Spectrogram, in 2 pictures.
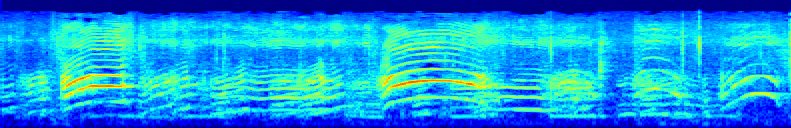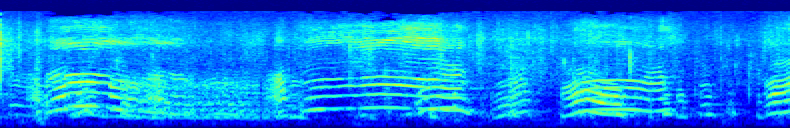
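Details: White German Shepherd puppies, six days old, from the "of White Night" B litter, give rising-and-falling squeals and thin whines, several voices crossing, with one louder arched cry near the start.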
